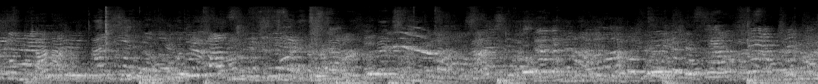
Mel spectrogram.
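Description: Many voices, children's among them, chattering and talking over one another, with the echo of a large room.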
